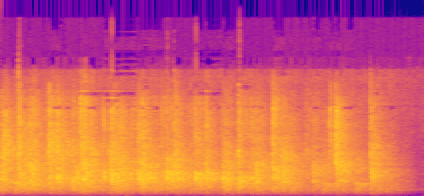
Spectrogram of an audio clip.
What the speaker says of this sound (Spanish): Dele un fuerte aplauso ahí al Señor,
